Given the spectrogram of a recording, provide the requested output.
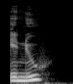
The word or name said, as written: endnu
